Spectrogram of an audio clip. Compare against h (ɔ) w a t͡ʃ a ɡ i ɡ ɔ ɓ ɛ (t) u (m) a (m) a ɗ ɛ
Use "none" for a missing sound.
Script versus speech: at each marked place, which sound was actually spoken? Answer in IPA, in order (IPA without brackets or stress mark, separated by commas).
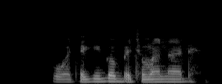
u, t͡ʃ, m, n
